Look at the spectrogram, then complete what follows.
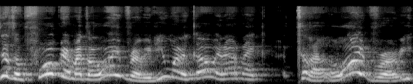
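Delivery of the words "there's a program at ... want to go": high, mocking, taunting imitated voice. Retelling what a friend said to him, mocking Chucky's voice. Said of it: "Why do you make his voice sound like that?".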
